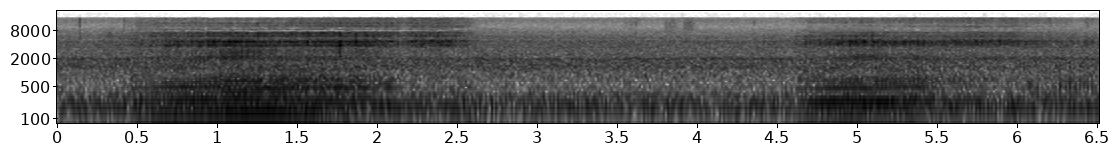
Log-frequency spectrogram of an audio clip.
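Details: Two deep, vibrating snores on inhalation, a few seconds apart, over steady background hum; snoring.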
